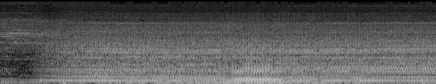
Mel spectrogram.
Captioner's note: saw buzzing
